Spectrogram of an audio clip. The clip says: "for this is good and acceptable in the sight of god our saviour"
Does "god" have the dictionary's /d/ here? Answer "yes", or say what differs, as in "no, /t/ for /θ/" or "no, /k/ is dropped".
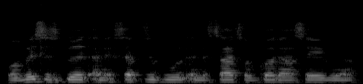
yes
